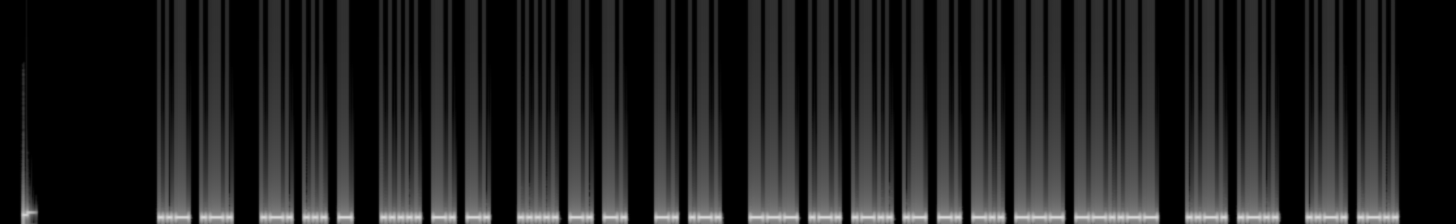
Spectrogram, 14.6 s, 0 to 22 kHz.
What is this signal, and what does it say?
Morse code, heard as a keyed tone, about 28 wpm, 700 Hz. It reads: UR RST 5NN 5NN NR ORLANDO, FL FL
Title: Practice QSO - Exchange 1 - Beginning - 28wpm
